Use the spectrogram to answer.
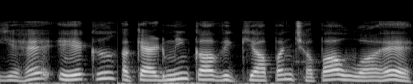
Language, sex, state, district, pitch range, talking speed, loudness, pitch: Hindi, male, Uttar Pradesh, Ghazipur, 195-230 Hz, 115 wpm, -16 LUFS, 210 Hz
